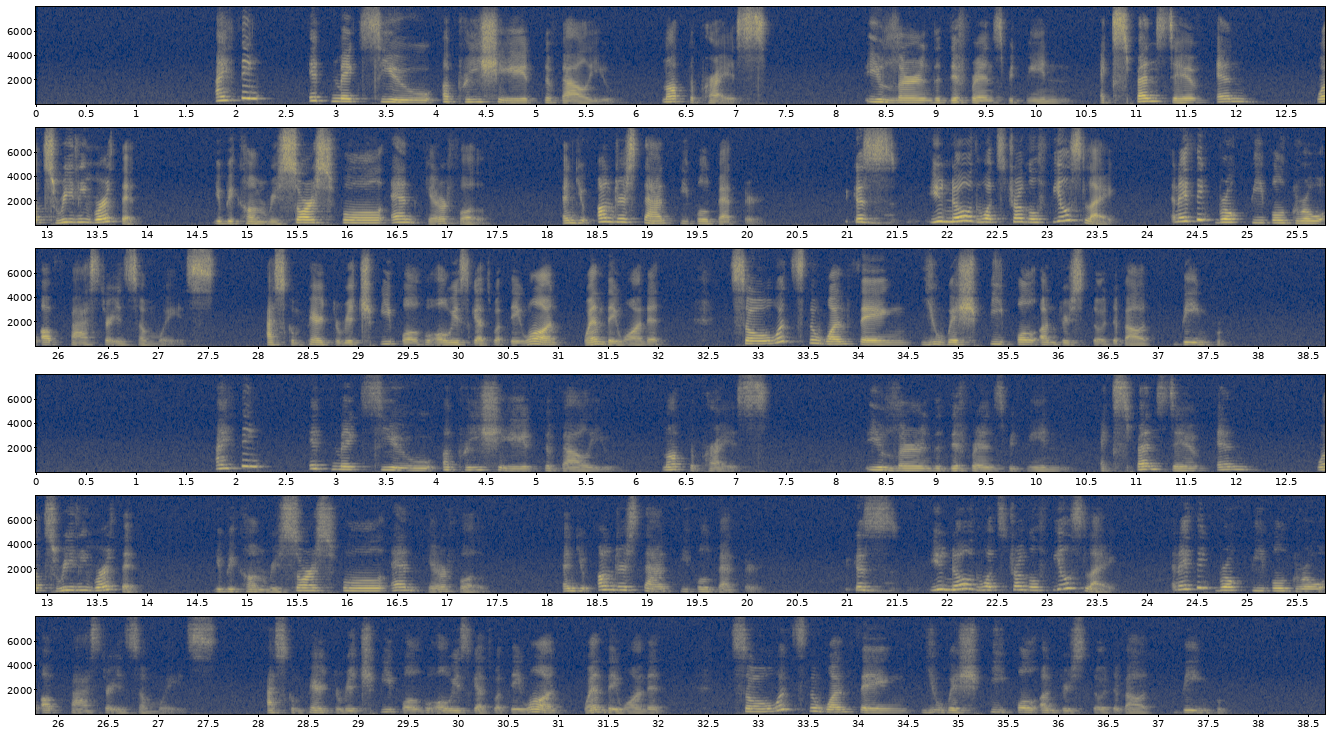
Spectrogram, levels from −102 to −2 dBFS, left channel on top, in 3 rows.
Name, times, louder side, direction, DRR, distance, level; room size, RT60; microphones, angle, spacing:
voice 1, 1.8-2.3 2.7-5.8 6.3-7.3 8.3-10.3 10.8-12.2 12.8-13.9 14.7-17.4 18.2-20.1 21.1-21.5 21.8-23.6 24.2-27.5 28.1-31.0 31.3-32.0 32.7-36.9 37.3-37.6, left 4 dB, 80° left, 0.5 m, -30 dB
2.8 x 2.1 x 2.3 m
head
